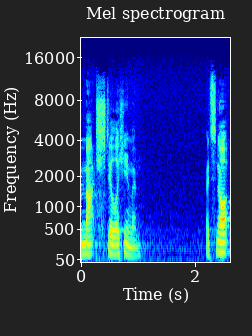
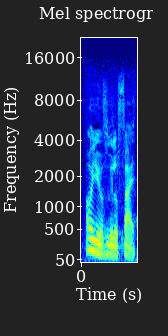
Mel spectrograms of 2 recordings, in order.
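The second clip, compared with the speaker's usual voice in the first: quieter, tutting talk-down repeat; softer mock condescension; 4 semitones lower, 7 dB quieter than usual. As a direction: drop the voice as you talk down to him. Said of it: "It's like he's been condescending".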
